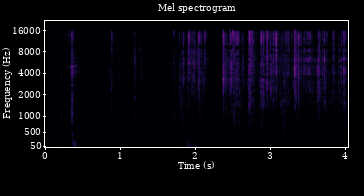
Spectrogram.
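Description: Plastic trading-card pack wrapper crinkling as it is handled and opened, starting a little over two seconds in and growing louder; a few light clicks of cards being handled before it.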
